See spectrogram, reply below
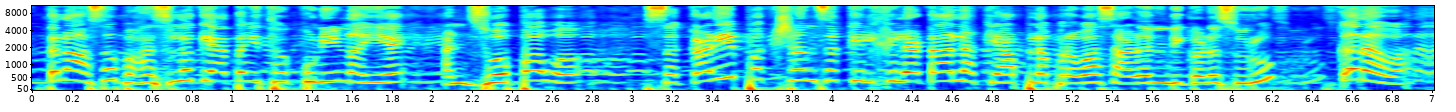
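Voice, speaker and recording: A woman preacher giving a devotional kirtan sermon, telling a folk story in a folksy, lively way with humorous asides to the listeners. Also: sits high.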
